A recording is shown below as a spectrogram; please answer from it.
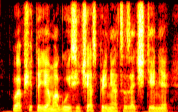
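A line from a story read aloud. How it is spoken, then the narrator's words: Mumbling. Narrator (Russian): пробормотал он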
